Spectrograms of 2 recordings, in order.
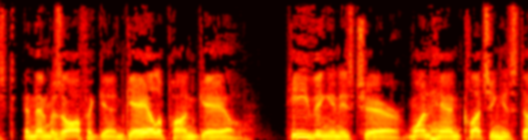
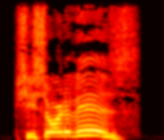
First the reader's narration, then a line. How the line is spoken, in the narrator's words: Wireman cried, cackling so crazily he was almost incoherent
